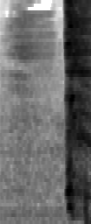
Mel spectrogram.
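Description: A single harsh, abrupt cough burst, an adult's imitation of the upper-airway cough of croup.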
